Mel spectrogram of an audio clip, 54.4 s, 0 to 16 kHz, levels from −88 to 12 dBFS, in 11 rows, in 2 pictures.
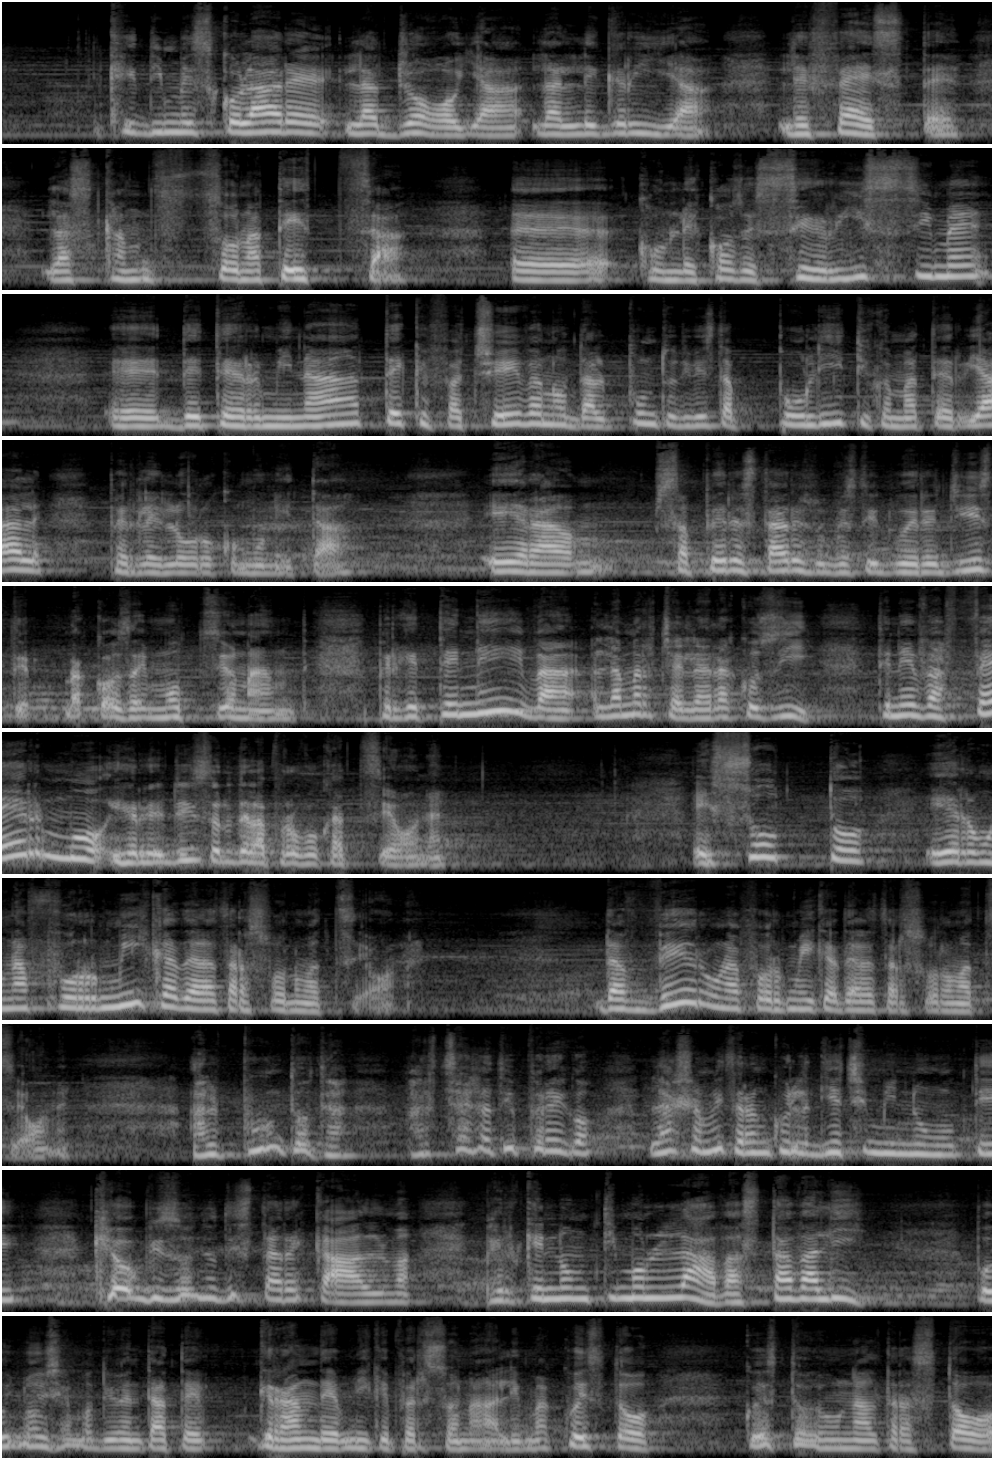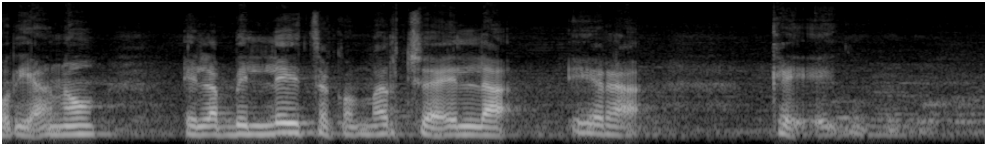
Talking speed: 120 wpm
